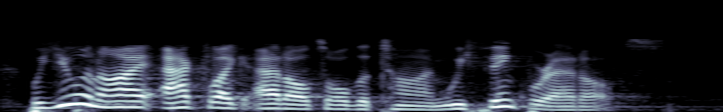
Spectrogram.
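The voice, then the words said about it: American accent with strong R's. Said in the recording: “my American accent throws those R's into real confusion”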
